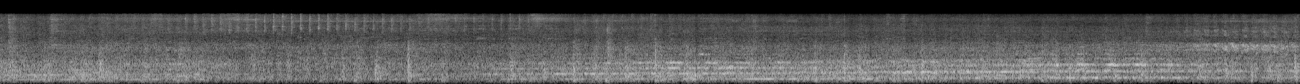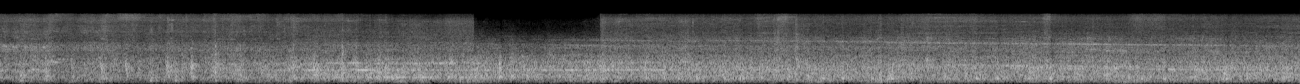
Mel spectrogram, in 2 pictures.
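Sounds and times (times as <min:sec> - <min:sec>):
train wheels rumbling on rails: 0:00.0 - 0:26.0
faint wheel squeal: 0:11.8 - 0:13.6.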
